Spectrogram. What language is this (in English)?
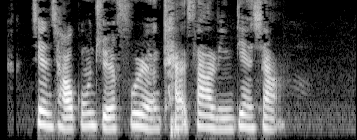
Chinese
